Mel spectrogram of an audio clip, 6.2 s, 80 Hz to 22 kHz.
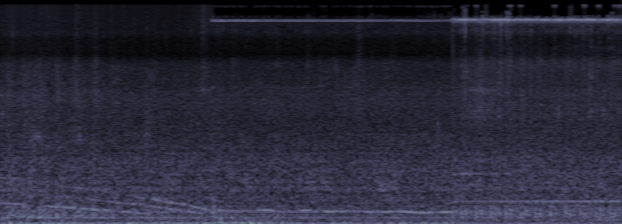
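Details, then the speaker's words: LG 9 kg wash / 5 kg dry washer-dryer combo that washes but won't dry, during spin: falling then steady motor tone over a heavy low rumble; the machine shakes vigorously from an unbalanced load. "The machine is unbalanced, that's why it's shaking vigorously. The machine should be well balanced."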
